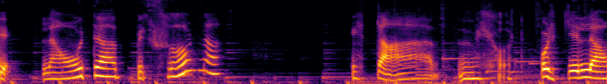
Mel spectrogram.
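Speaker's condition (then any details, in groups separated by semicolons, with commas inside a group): Cerebellar ataxia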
